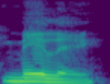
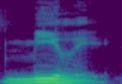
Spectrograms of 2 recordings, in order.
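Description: First: The first syllable sounds like 'may'. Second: The first syllable sounds like 'mee'. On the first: This is how most people say the word. "But people pronounce it melee. ... which would make sense if it was M-A-Y-L-A-Y" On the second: This is the word read as it is spelled. "if you read it for what it is, it's melee"

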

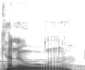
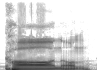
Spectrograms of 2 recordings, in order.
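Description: First: The stress is on the second syllable. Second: The stress is on the first syllable. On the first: It is the Swedish word meaning a cannon or great. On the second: It is the English word for a rule or body of works.

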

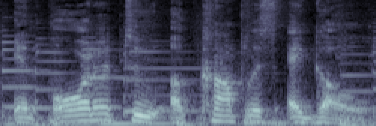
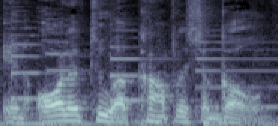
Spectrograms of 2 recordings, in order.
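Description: First: It is spoken at a slowed-down pace. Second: It is spoken at a normal, quicker pace.

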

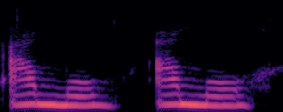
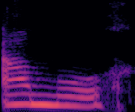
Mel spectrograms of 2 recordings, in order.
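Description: First: The R does not sound like a French R. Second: The R sounds like a French R. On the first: This is how it sounds in São Paulo. "if you're from São Paulo, it might sound a little closer to like amor" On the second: This is how it sounds in the north. "if you go to the north, it could sound a little bit like the French R"

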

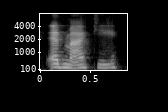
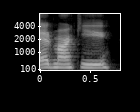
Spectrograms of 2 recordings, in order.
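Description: First: The name is said in a Boston accent. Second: The name is said in a plain, neutral accent. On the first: "it's really hard to say Ed Markey and not say, like" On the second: "I don't have that accent"

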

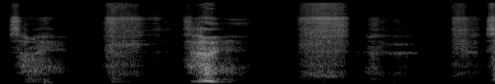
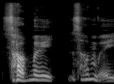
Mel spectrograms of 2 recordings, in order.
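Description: First: It is said in a tiny voice. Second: It is shouted in a loud voice.

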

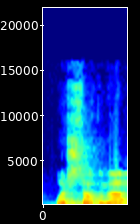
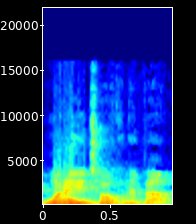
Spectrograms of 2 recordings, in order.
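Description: First: The words are shrunk and linked together. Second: Every word is said fully and clearly.

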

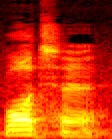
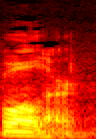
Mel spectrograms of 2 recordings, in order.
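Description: First: It is said with a British accent. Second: It is said with an American accent.

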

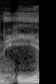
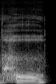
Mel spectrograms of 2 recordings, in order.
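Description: First: It is said with the standard Taiwanese pronunciation. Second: It is said with the Haikou coastal-accent pronunciation.

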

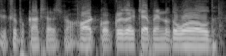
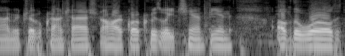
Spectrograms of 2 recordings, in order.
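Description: First: It is said very fast. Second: It is said more slowly.

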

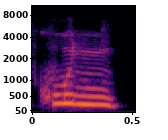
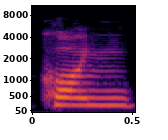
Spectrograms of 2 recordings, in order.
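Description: First: The vowel sounds close to u, a regional pronunciation. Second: The vowel sounds like a standard open o. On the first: This is how people speak in rural regional dialect. The speaker calls it wrong. "żeby nie mówić kuń" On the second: This is the standard pronunciation. The speaker calls it right. "tylko koń"

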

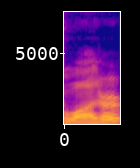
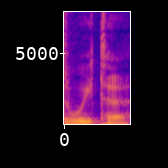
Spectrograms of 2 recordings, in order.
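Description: First: The word is pronounced in a standard way. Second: The word is pronounced in a distorted way. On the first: The speaker calls it right. "you mean water?" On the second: The speaker calls it wrong. "that is wrong pronunciation"

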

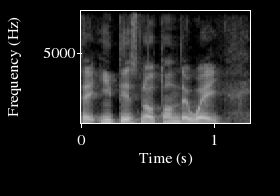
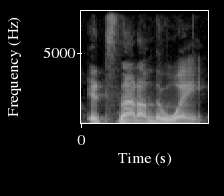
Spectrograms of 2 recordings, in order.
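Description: First: The word 'is' is said in full. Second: The word 'is' is contracted to 's'. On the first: The speaker calls it wrong. "No dice, it is not on the way" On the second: The speaker calls it right. "La I que no dice it is not"

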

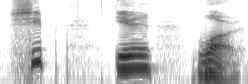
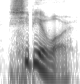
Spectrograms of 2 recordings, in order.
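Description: First: It is said slowly. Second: It is said fast.

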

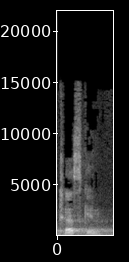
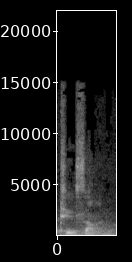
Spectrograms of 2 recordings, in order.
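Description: First: The name is said like 'Tuscan', with a k sound. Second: The name is said like 'Toosahn', without a k sound. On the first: The speaker calls it wrong. "That time I purposely said Tuscan instead of Tucson" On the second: The speaker calls it right. "instead of Tucson"

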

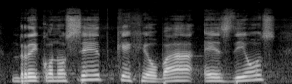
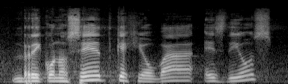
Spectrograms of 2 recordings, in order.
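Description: No difference in how they are said.

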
